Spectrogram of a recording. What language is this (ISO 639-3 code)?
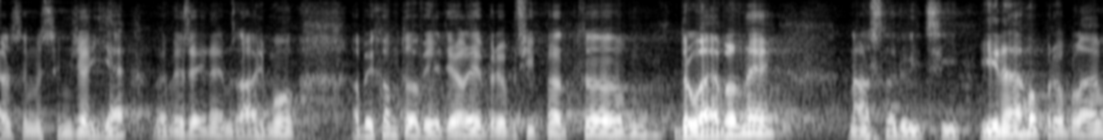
ces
